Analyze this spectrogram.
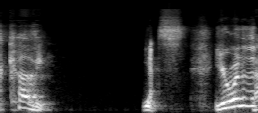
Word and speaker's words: Covey: when you were 10 is when you decided, and it's Covey, Yes, you're one of the very not few that Covey. actually pronounced it correctly.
